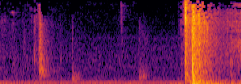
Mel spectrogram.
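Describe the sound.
A door is opened as someone storms out. A few faint knocks come first, then one loud thud near the end.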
